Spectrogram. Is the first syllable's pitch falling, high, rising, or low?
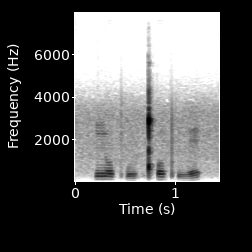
high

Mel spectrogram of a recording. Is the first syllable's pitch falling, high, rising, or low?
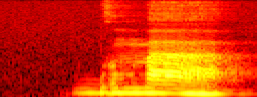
high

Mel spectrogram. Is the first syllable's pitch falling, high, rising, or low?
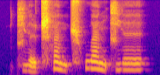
low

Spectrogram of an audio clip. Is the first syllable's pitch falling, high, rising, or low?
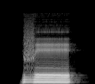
low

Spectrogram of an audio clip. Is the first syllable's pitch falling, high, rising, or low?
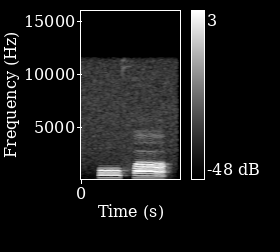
low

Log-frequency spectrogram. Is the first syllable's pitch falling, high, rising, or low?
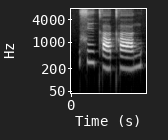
high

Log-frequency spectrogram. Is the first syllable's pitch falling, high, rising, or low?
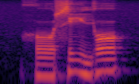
low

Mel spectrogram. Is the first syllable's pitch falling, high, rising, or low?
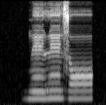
low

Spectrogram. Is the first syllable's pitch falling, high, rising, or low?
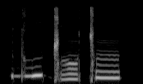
high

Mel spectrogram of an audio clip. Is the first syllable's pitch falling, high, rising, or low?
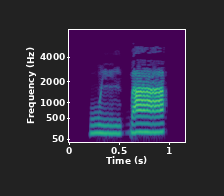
low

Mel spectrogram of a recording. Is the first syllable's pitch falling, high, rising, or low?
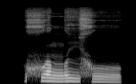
falling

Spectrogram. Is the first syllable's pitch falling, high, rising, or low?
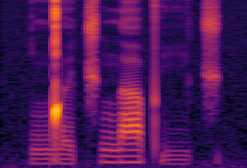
low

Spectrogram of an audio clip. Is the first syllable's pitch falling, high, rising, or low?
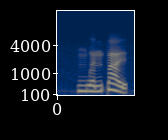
rising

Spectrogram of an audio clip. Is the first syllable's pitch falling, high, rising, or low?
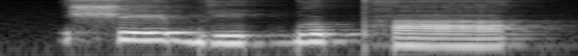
high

